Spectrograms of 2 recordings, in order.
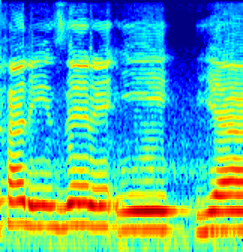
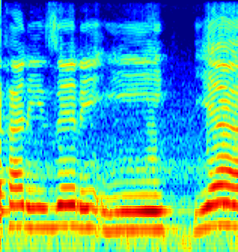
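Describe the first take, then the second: No difference in how they are said.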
